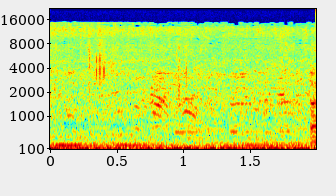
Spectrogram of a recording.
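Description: A car engine idling nearby as a steady low drone, with voices murmuring faintly over it.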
